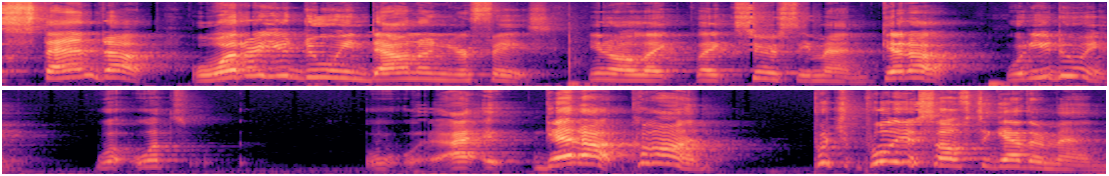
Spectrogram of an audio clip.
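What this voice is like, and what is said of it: Acted voice of God, poor imitation. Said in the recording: “my imitation of of that isn't very good”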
